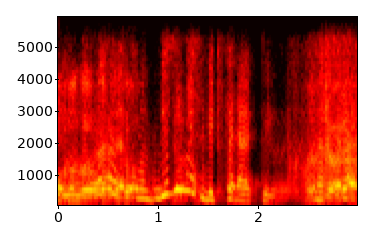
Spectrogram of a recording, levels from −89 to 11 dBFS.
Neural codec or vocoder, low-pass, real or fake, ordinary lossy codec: codec, 16 kHz, 1 kbps, FreqCodec, smaller model; 5.4 kHz; fake; Opus, 24 kbps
